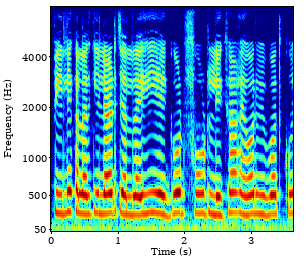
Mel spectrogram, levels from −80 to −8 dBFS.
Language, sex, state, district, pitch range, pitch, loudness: Hindi, female, Bihar, Kaimur, 250-265 Hz, 260 Hz, -14 LUFS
